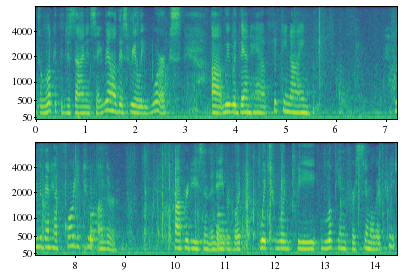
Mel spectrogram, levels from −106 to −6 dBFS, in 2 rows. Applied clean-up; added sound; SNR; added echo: none; Bowed string instrument; 12 dB; none.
